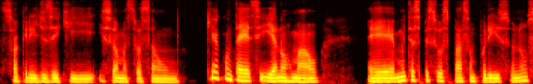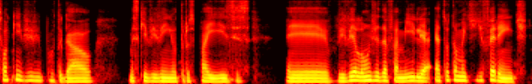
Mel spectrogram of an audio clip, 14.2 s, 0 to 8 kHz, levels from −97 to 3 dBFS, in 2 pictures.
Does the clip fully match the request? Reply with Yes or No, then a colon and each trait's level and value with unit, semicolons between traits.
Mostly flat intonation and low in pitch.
No: average, 3.3 semitones; low, 115 Hz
